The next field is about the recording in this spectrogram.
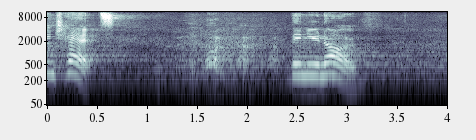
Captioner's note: audience laughs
